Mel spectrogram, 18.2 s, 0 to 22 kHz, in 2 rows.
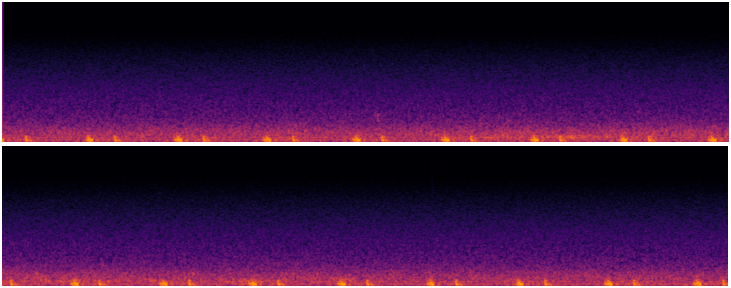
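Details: Simulated newborn sleep-aid ASMR: steady, soft low thumps at about 54 a minute, muffled under a constant rushing white-noise hiss, imitating a mother's heartbeat and womb sounds heard before birth; heartbeat with white noise.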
